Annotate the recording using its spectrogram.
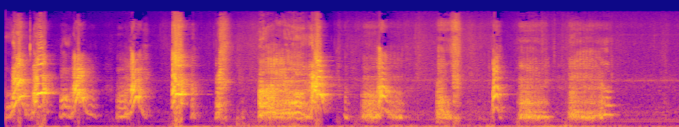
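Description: Small dogs barking and growling in play: about a dozen short, loud barks in quick succession, one of them drawn out longer a little past three seconds in.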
